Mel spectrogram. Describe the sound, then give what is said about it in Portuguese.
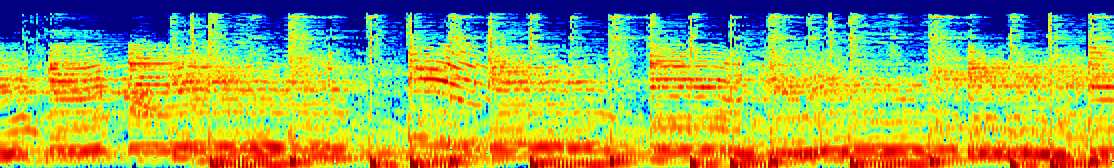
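A song from an acoustic album plays steadily and fairly loud, with layered melodic tones, a sliding lead line that could be a voice, and a regular low bass pulse underneath. “Esse álbum mais, mais acústico que eles fizeram agora. Escutem um pouquinho.”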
